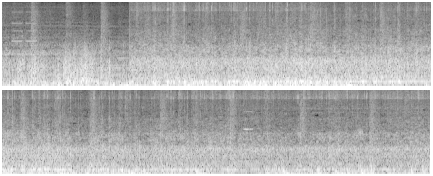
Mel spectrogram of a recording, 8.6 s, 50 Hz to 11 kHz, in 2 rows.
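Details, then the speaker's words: Veteran Sherman-S electric unicycle under hard riding: fast quick beeps over wind and tyre rush, the power-draw overpower alarm, around 60 km/h in usual mode, later (75–80 km/h) in high-speed mode. "first up there's alarms for power draw and there's actually two modes on this wheel a usual mode and a highspeed mode so in the highp speed mode it will beep later than in the usual mode so usually you will hear the beeps either if you go really quick"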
